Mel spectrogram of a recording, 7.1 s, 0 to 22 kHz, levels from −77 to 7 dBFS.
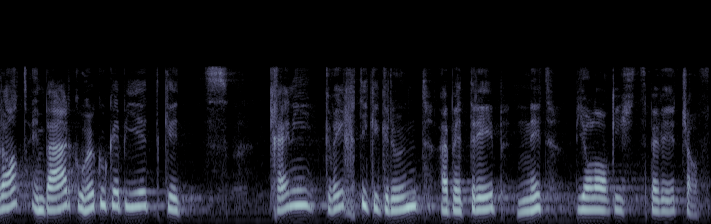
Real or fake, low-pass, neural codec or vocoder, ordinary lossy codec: real; 7.2 kHz; none; MP3, 96 kbps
